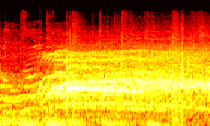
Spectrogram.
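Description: A woman's voice through the hall's PA holding one long drawn-out call, starting about half a second in.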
